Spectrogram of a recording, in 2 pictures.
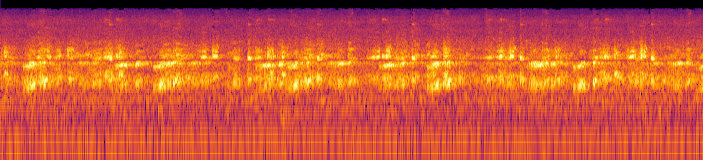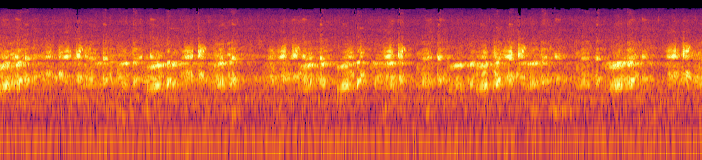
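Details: Chorus of frogs in a pond, several callers overlapping with rasping, rapidly pulsed croaks delivered in short bursts, forming a dense rhythmic clatter that swells and eases repeatedly.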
